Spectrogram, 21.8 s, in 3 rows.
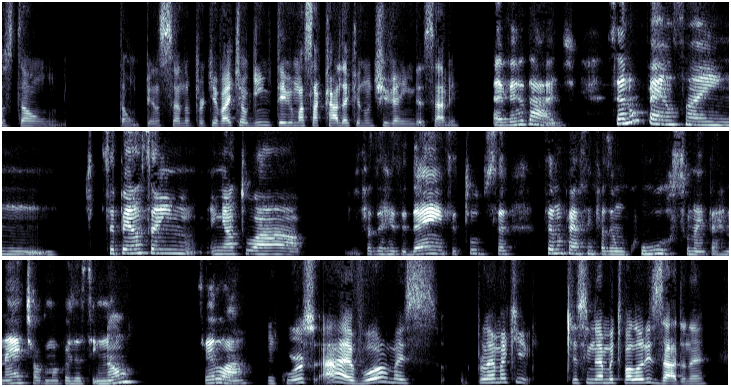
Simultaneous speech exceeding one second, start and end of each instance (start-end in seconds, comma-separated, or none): none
